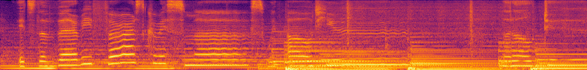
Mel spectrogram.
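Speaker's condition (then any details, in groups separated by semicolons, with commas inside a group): No condition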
